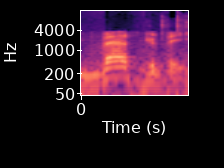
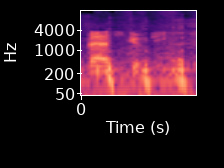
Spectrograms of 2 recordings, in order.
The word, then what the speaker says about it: Vescovi: You know, he said, I don't care what you call me, but it's actually Vescovi.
